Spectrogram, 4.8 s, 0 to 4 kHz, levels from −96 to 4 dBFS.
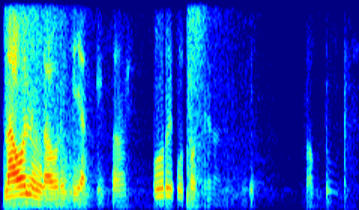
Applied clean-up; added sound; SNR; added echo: neural mask model RNNoise.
